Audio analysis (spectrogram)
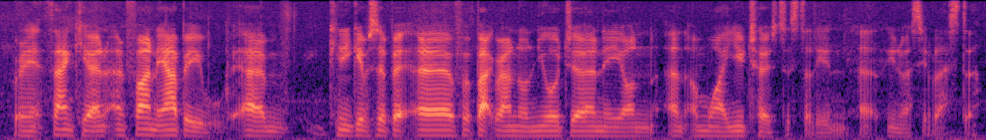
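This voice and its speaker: A man hosting a university student panel, upbeat but halting, with many fillers and restarts. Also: fairly low pitch, little pitch movement, creaky. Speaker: panel host, university recruitment head.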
